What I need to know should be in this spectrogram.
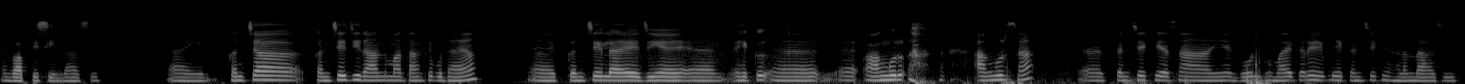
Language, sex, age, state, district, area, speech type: Sindhi, female, 60+, Delhi, South Delhi, urban, spontaneous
